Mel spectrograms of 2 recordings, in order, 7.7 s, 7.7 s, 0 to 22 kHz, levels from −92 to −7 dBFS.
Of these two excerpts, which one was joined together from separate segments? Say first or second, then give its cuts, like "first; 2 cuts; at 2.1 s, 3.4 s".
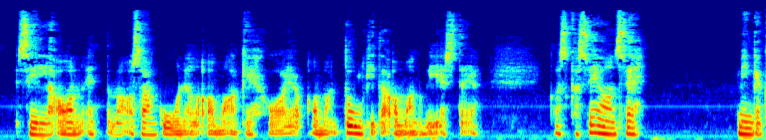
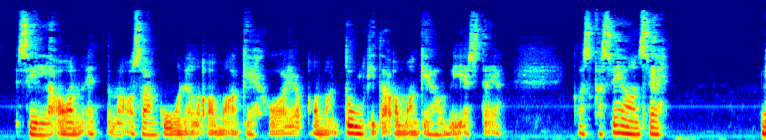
first; 1 cut; at 4.2 s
